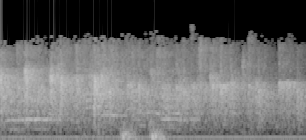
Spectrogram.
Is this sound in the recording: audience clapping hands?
yes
